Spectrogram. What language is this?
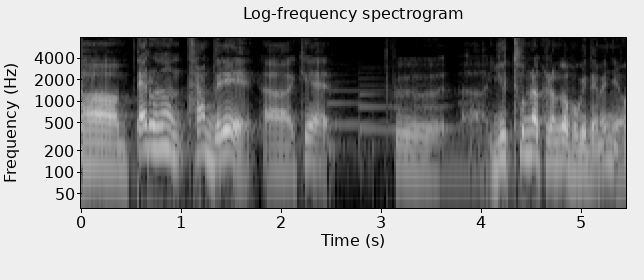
Korean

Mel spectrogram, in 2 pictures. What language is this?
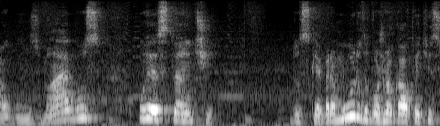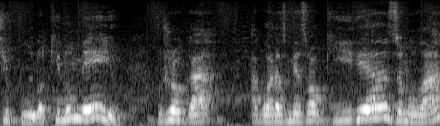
Portuguese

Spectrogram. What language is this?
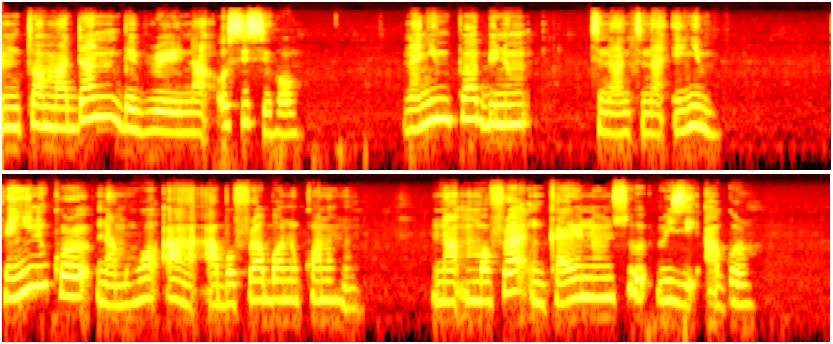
Akan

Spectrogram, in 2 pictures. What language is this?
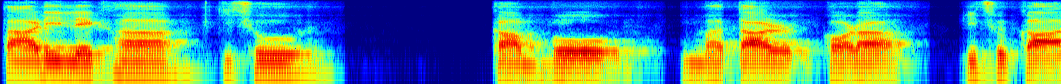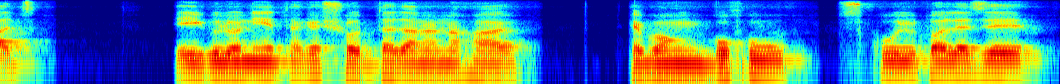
Bangla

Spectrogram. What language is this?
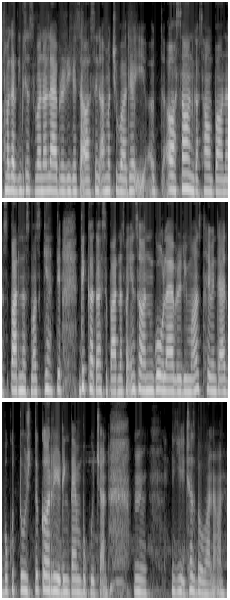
Kashmiri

